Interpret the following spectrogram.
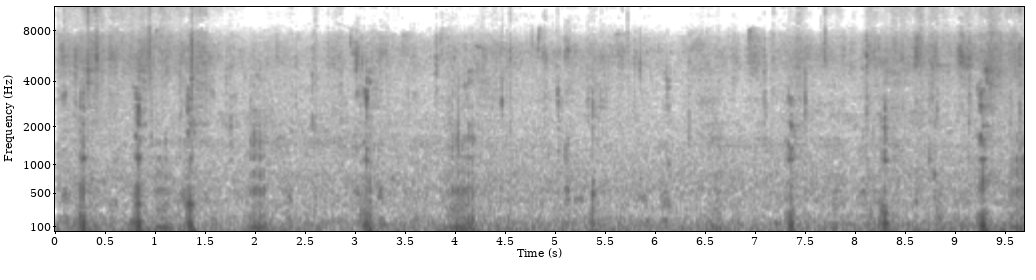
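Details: Free-range Hereford piglets at breakfast time on a farm, a crowd of short, low, rapid grunts and snorts overlapping continuously, with rustling and scuffling noises throughout.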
